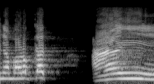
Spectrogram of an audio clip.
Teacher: madnya ya nampak huruf ya ni dan nilai harakat pada Ain oleh kerana dia ada tanda pemanjang ulama kata kamu kena baca enam enam harakat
